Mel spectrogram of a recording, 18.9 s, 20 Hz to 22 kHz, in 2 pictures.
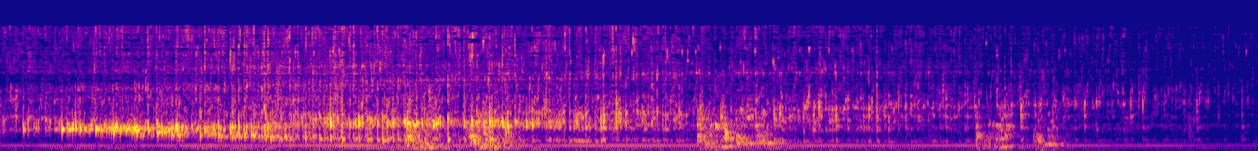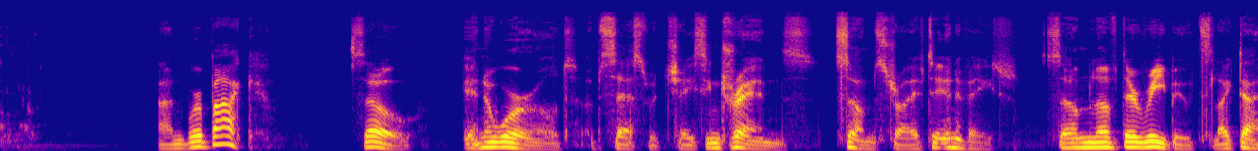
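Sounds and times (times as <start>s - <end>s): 
water pouring into a glass: 0.0s - 10.2s
speech: 10.7s - 11.5s, 12.2s - 18.8s.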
